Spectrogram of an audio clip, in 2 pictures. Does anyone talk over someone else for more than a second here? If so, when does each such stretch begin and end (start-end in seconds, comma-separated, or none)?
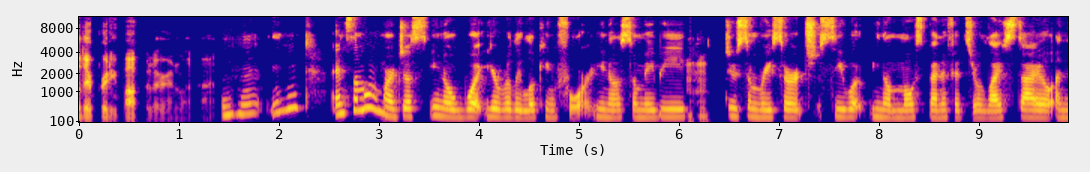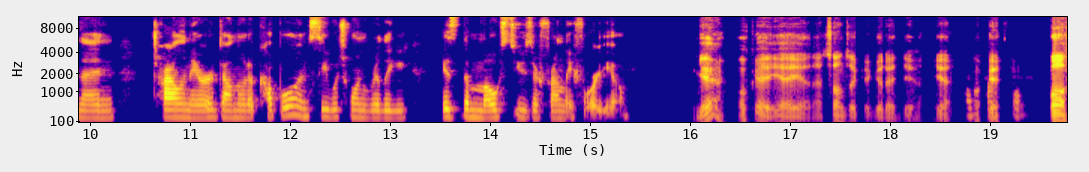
none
